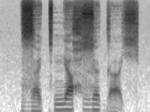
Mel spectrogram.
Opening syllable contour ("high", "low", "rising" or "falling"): low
